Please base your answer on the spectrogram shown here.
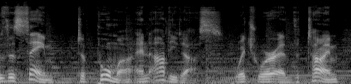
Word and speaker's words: Adidas: shoes could do the same to Puma and Adidas which were at the time extremely popular in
